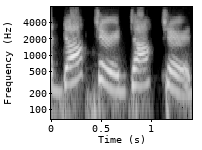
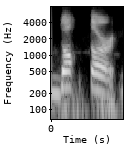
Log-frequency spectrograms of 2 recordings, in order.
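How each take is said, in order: First: "doctor" as DAWK-ter with a schwa ending; American pronunciation. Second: "doctor" as dok-TOR with a full O in the ending; wrong local pronunciation. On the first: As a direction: say "doctor" with a weak, r-coloured last syllable. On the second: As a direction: say "doctor" with two round O vowels. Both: Shown as a demonstration. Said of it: "Dili siya doctor".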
